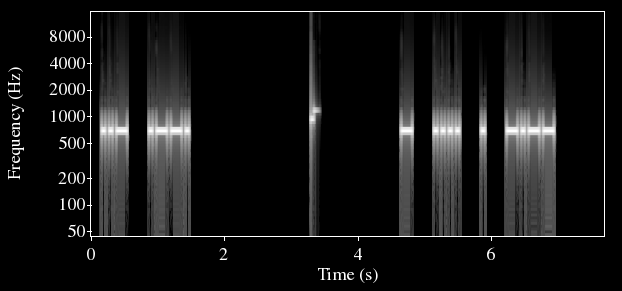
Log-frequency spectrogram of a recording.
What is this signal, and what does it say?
Morse code, heard as a keyed tone, about 22 wpm, spaced as for 16 wpm, 700 Hz. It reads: UP THEY
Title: 2x Character Spacing - Top 100 Words - 22wpm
